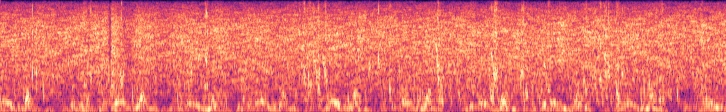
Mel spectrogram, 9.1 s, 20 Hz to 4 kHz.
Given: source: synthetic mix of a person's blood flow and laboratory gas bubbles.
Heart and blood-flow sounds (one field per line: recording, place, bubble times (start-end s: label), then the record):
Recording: Doppler ultrasound of blood flow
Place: precordium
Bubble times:
0.00-0.04 s: bubbles
0.16-0.26 s: bubbles
0.28-0.34 s: bubbles
0.36-0.64 s: bubbles
1.02-1.19 s: bubbles
1.26-1.77 s: bubbles
2.16-2.28 s: bubbles
2.31-2.67 s: bubbles
2.73-2.85 s: bubbles
2.98-3.20 s: bubbles
3.25-3.37 s: bubbles
3.69-4.18 s: bubbles
4.32-5.09 s: bubbles
5.15-5.81 s: bubbles
5.87-5.92 s: bubbles
6.07-6.30 s: bubbles
6.35-6.40 s: bubbles
6.47-6.92 s: bubbles
7.21-7.91 s: bubbles
7.97-8.53 s: bubbles
8.65-8.94 s: bubbles
From the record:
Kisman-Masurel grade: 342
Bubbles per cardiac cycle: rolling drumbeat, 9 or more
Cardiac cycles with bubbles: 100%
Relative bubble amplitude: moderate (0.250 to 0.450)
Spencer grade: 3 (all of the cardiac periods contain showers or single bubble signals, but not dominating or overriding the cardiac motion signals)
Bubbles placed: anywhere in the cardiac cycle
